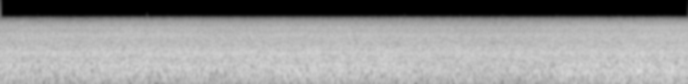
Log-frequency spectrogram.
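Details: Loud, unbroken rushing noise throughout, with no animal calls standing out.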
